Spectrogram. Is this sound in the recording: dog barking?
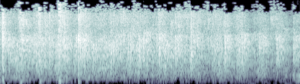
no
